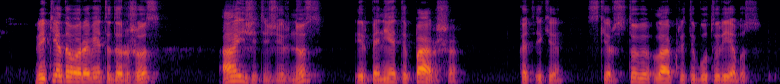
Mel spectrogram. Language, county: Lithuanian, Klaipėda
